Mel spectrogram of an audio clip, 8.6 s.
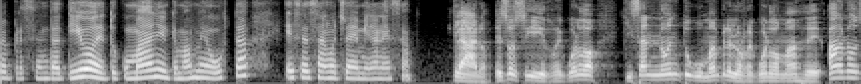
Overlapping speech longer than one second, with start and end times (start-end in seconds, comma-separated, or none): none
